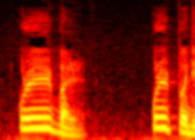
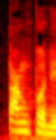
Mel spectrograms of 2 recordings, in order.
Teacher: 땅벌인 게 아니라 사실 발음되면 땅벌이 되죠. 자연히 뒤에 비읍이 된 소리로 발음됩니다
